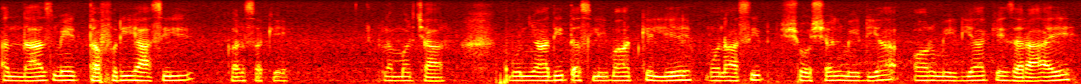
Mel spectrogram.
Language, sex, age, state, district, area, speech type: Urdu, male, 18-30, Maharashtra, Nashik, urban, spontaneous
